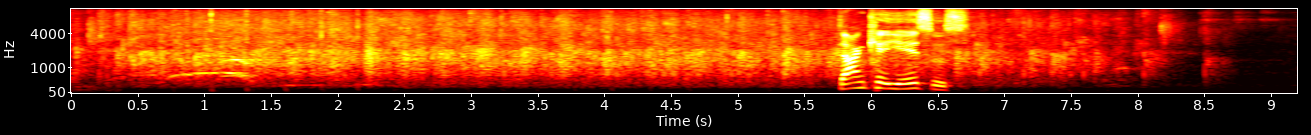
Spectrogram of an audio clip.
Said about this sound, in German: Lass uns doch diesem Jesus mal einen fetten Applaus geben.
